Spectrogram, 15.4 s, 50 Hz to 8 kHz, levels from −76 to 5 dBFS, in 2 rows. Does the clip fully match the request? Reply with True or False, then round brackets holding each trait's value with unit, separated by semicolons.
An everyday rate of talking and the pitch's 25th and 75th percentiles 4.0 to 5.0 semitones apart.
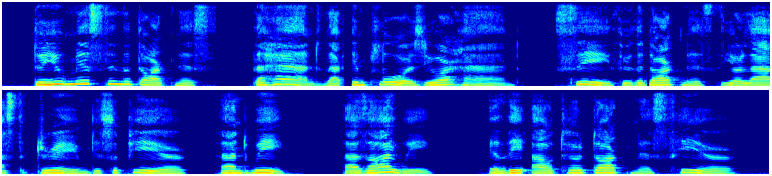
False (115 wpm; 4.6 semitones)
